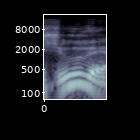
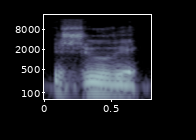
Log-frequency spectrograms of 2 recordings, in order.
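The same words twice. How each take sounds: First: It is said with a standard Spanish accent. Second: It is said with an Argentine Spanish accent. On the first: "по-испански" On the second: "а Аргентина говорит"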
